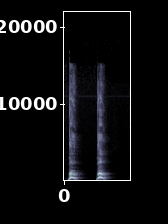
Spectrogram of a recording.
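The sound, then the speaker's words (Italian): A human voice imitates a guard dog barking: two short, loud barks separated by a brief pause, with nothing else heard. “E poi cominciò ad abbaiare, e abbaiando proprio come se fosse un cane di guardia, faceva con la voce: «Bu, bu!”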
